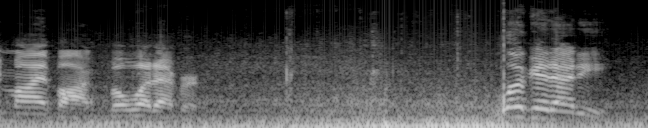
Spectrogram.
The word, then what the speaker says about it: Maybach: You guys don't like the way I pronounce Maybach? Then I'm gonna call it Maybach. Just kidding. Maybach music. It's actually Maybach, but whatever.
